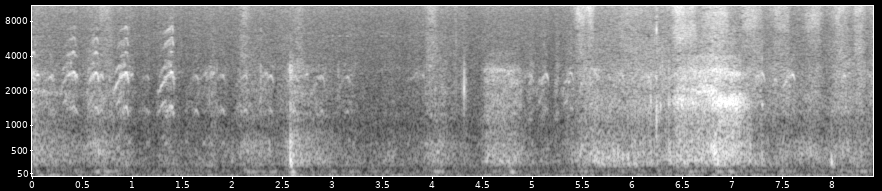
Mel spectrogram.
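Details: Crowned lapwings nesting in open ground on a sunset safari (20 June 2020) give harsh, strident alarm calls in quick, increasingly excited bursts as lionesses stalk nearby at dusk, over wind and vehicle rumble.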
